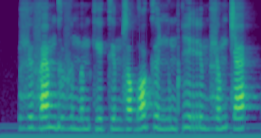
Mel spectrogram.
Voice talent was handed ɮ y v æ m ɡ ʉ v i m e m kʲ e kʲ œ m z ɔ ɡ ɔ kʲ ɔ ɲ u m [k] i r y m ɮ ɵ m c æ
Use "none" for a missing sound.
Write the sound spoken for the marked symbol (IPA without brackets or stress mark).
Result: k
